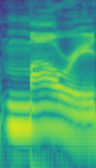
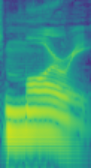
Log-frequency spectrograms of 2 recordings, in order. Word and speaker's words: Maury: It's not Maori. It's Maury.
